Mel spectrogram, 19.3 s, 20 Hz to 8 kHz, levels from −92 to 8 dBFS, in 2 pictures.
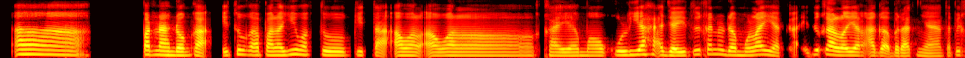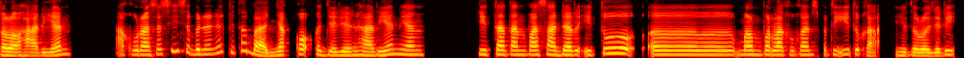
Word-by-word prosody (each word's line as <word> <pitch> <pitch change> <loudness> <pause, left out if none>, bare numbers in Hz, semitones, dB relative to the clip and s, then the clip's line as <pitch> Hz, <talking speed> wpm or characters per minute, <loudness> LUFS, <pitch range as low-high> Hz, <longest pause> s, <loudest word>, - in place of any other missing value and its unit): Eee. 230 -3 +4 0.5
Pernah 210 -3 +7
dong, 180 -1 +6
Kak, 185 - +4
itu 205 +6 -1
apalagi 195 +2 +2
waktu 195 -3 +1
kita 190 +1 -2
awal-awal, 175 0 +2 0.8
kayak 170 0 0
mau 175 0 -2
kuliah 195 +5 +3
aja 185 -3 +5
itu 180 +6 0
kan 240 +1 -3
udah 220 -4 +2
mulai 200 +3 +2
ya, 165 - +1
Kak, - - -7
itu 225 - -5
kalau 205 -5 +6
yang 180 -1 +4
agak 170 -1 +1
beratnya, 155 -1 -1
tapi 150 - -10
kalau 180 -2 +2
harian. 170 +7 -3 0.5
Aku 220 - -8
rasa 215 +2 -2
sih 390 - -8
sebenarnya 280 -3 -6
kita 360 +4 -9
banyak 195 - -1
kok 245 - -3
kejadian 185 -2 -4
harian 190 +5 -2
yang, 220 -2 -3 0.6
kita 225 -1 -1
tanpa 215 0 -1
sadar 210 -2 +1
itu, 270 +6 -1 0.2
eee, 210 -1 -2
memperlakukan 210 -1 -2
seperti 220 +2 -10
itu 235 - -4
Kak 160 - -5 0.2
gitu 175 -1 -6
loh, 160 - 0
jadi 165 +7 -5
205 Hz, 150 wpm, -22 LUFS, 180-220 Hz, 0.8 s, Pernah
